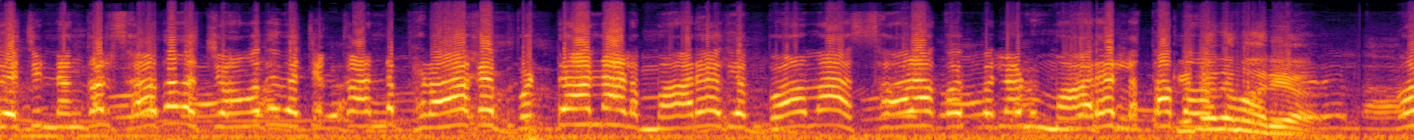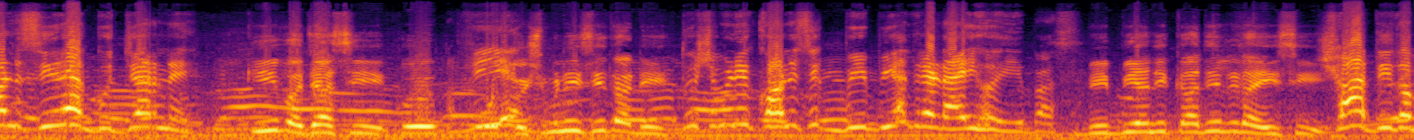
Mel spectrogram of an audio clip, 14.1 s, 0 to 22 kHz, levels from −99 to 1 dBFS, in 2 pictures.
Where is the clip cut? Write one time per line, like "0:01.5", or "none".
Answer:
none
